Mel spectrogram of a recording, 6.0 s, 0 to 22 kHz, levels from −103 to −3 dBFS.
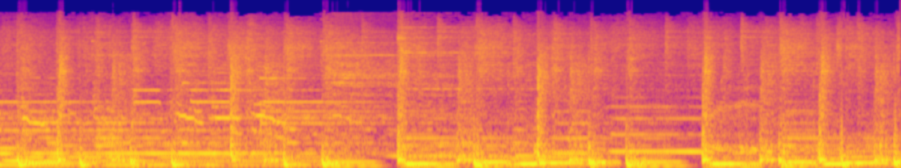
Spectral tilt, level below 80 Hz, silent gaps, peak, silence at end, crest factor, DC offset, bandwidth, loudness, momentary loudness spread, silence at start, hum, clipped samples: -5 dB/octave; -22 dBFS; none; 0 dBFS; 0 s; 8 dB; under 0.1%; 16.5 kHz; -9 LUFS; 2 LU; 0 s; none; 0.2%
